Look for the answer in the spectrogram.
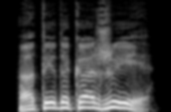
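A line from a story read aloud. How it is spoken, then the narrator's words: Shouting. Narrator (Russian): заорал Одноглазый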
